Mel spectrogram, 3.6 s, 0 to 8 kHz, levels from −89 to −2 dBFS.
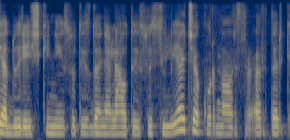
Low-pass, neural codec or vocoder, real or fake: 7.2 kHz; autoencoder, 48 kHz, 128 numbers a frame, DAC-VAE, trained on Japanese speech; fake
